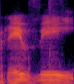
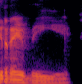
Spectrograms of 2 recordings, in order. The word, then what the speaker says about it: réveillé: Ya je me, baru disisipin si etrenya, baru réveil. Ini bacanya bukan réveil tapi réveiller. Jadi ada centang yang atas itu set.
